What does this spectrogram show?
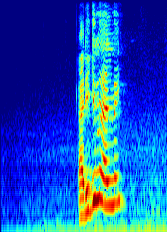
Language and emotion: Russian, positive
